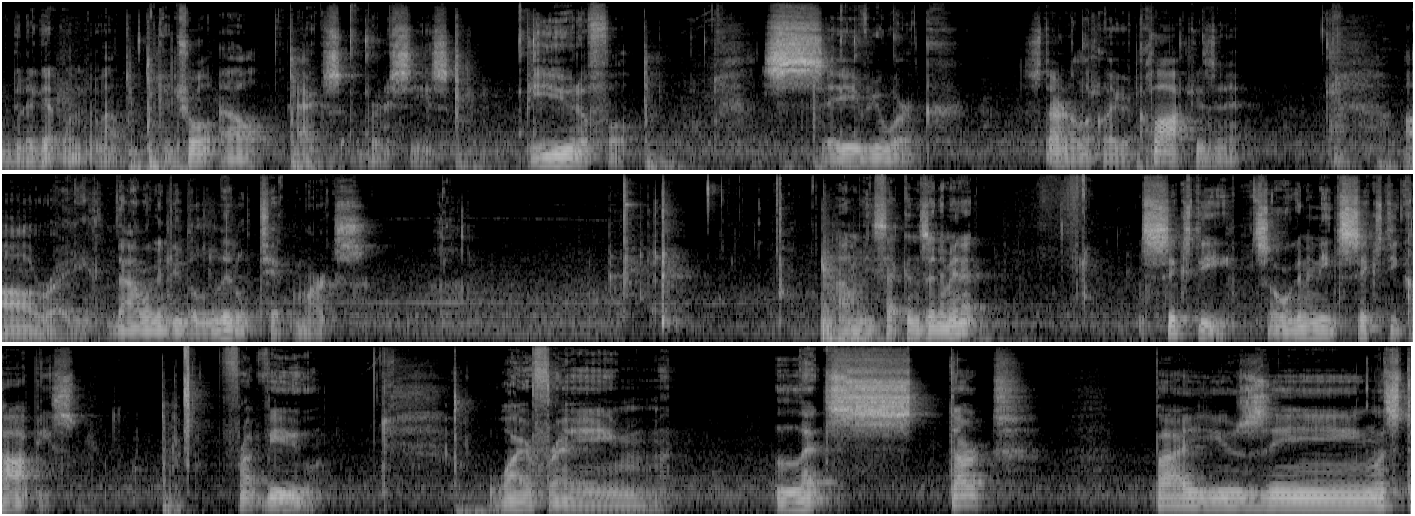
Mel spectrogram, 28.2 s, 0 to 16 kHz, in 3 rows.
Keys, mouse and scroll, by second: 1.0 ctrl+l, 2.0 x, 3.1 Tab, 4.3 a, 5.4 ctrl+s, 6.5-12.8 middle drag, 19.9 KP_1, 21.8 z, 24.6 middle click, 28.1-28.2 right drag.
